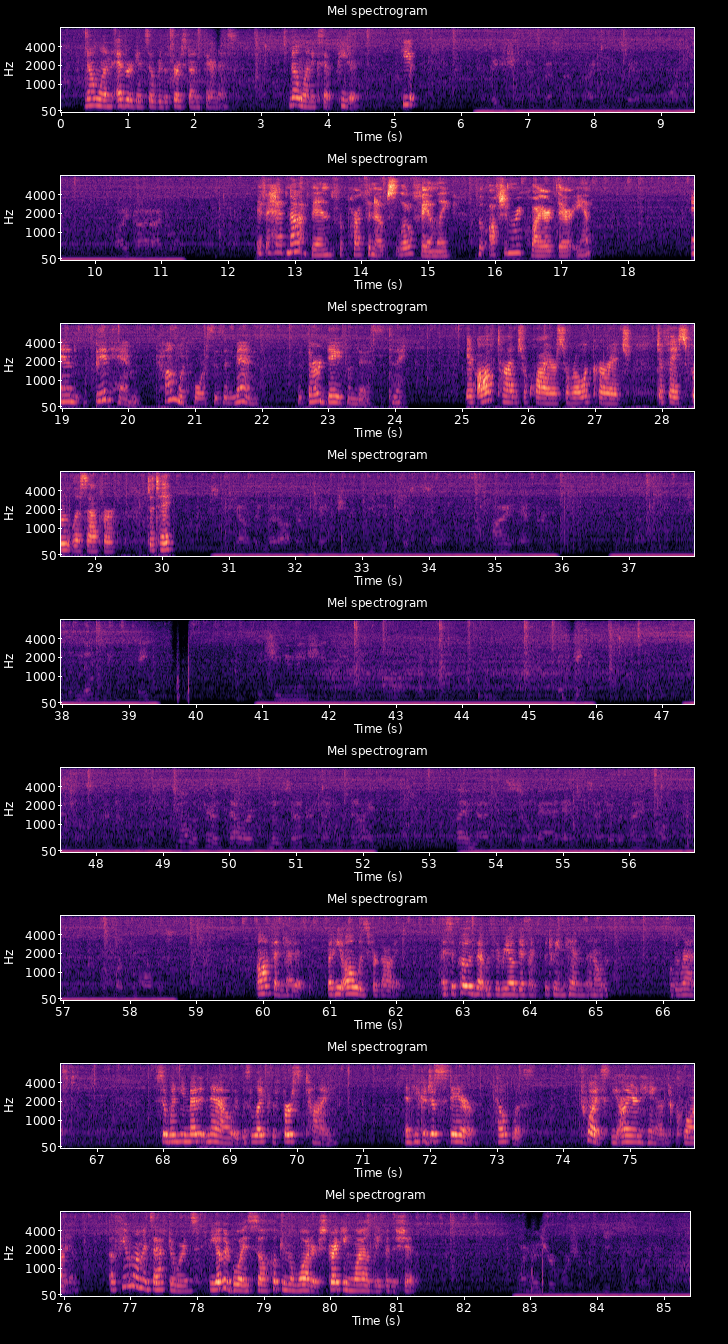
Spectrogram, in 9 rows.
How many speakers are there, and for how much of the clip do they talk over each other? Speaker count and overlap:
5, no overlap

